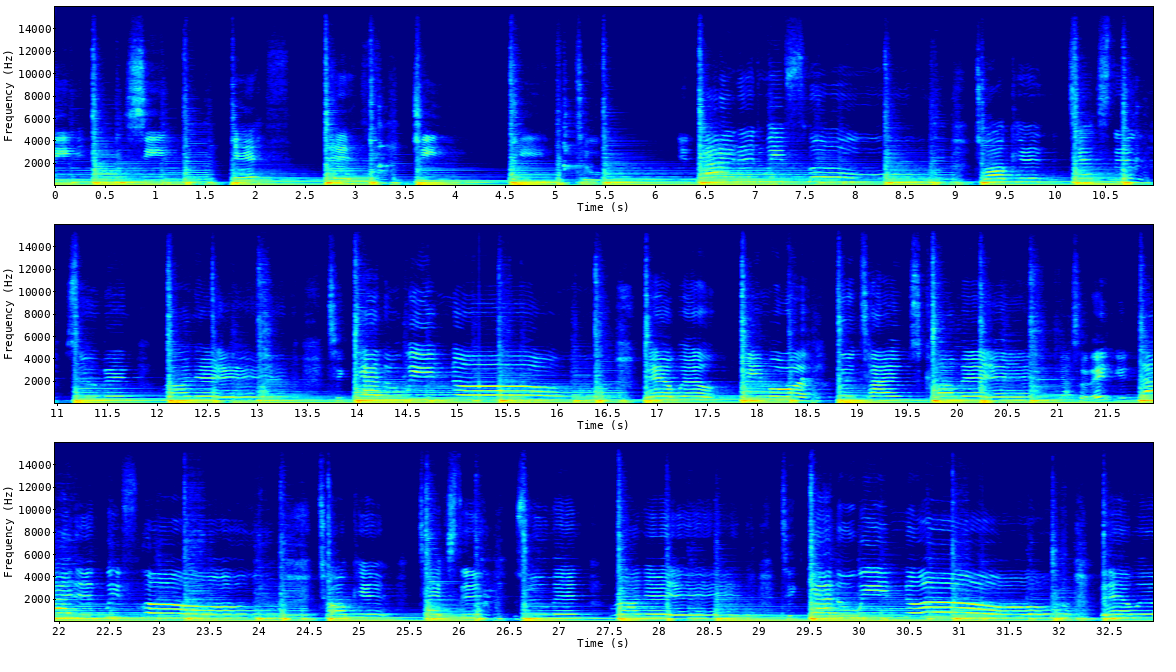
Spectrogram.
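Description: Acoustic guitar strummed through a chorus progression starting on C (C, C, F, G), with a woman singing a new chorus melody over it in phrases of held, bending notes.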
